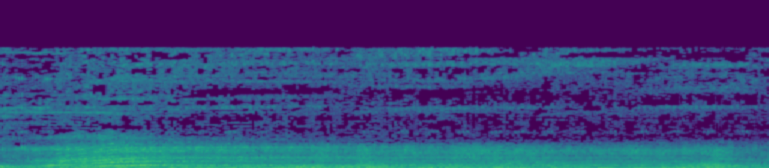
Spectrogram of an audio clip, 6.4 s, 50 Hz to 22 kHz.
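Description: Rear hub motor (48V 500W) of a fat-tire electric bike spinning the rear wheel: a whine that rises in pitch over about the first second and a half as the wheel spins up, then holds steady.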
